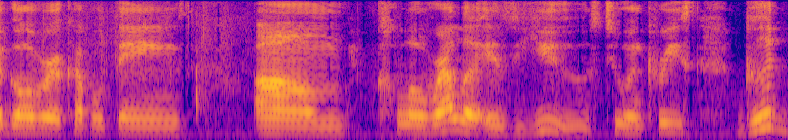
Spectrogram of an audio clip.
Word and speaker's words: Chlorella: Chlorella. Did I say it right? Corolla. Not Corolla. You said it right. Chlorella.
